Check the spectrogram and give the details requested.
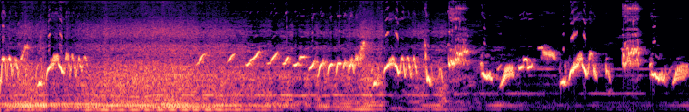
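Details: Agitated white-rumped shama singing as if eager to meet a rival: quick slurred whistled notes and chattering phrases, loud and varied, over early low rumbling background noise.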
